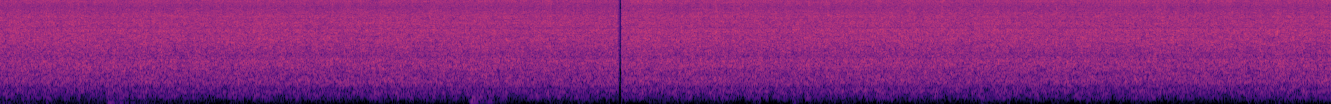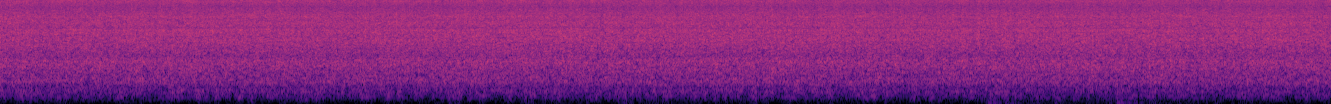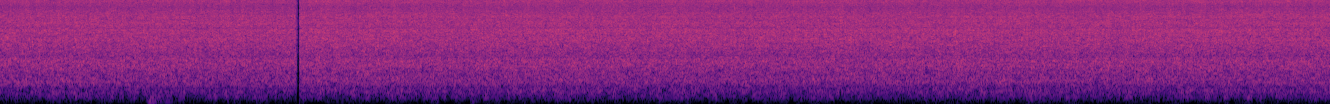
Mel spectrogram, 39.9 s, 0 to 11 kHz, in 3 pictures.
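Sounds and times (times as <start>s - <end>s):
mountain stream rushing: 0.0s - 39.9s.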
